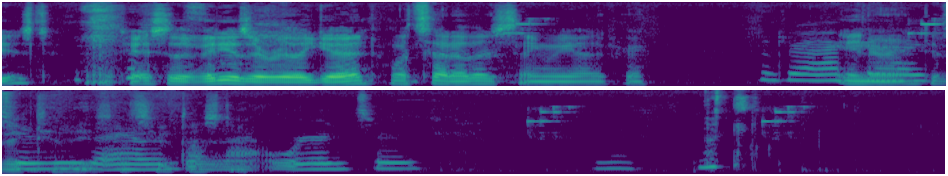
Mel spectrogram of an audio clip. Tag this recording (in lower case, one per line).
inside a small room
speech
